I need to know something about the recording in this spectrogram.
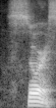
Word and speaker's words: src: for that so yeah we use this src attribute and we basically pronounce that as source because it is the source of where the image is from so we put quotations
